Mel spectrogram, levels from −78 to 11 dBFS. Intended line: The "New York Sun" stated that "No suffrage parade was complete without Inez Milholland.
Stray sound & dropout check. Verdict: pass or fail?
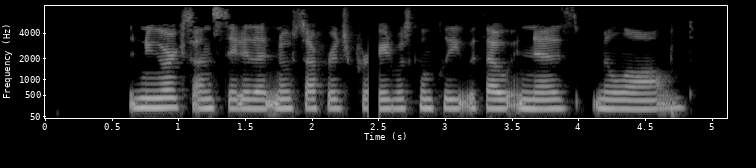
fail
